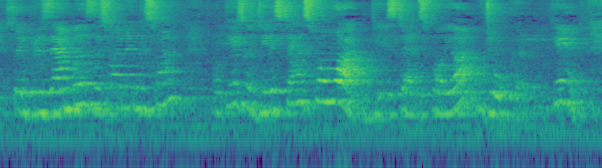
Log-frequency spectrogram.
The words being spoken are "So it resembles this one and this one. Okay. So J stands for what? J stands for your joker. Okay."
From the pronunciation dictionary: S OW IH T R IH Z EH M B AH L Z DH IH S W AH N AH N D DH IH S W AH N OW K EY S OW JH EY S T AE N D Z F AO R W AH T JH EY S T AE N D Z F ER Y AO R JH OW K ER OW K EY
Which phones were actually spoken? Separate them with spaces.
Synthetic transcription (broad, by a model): S OW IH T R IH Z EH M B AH L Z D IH S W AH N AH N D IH S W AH N OW K EY S OW JH EY S T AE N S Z F AO R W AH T JH EY S T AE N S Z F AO Y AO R JH OW K ER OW K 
